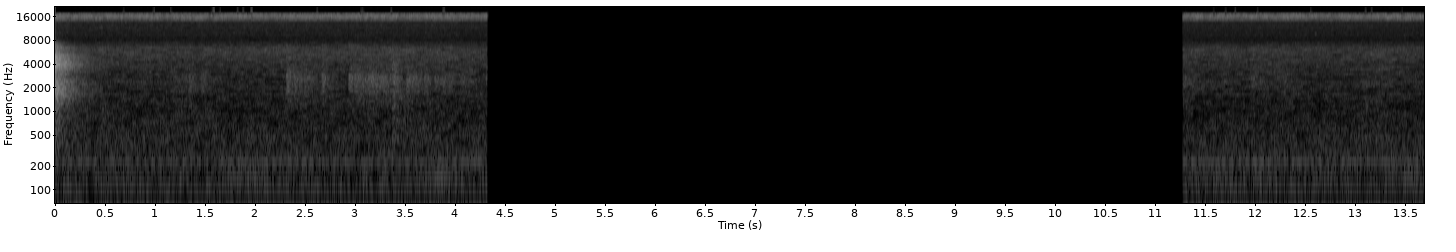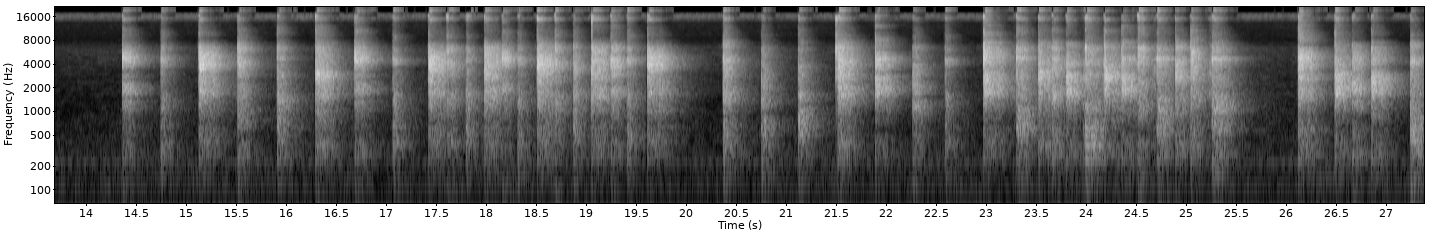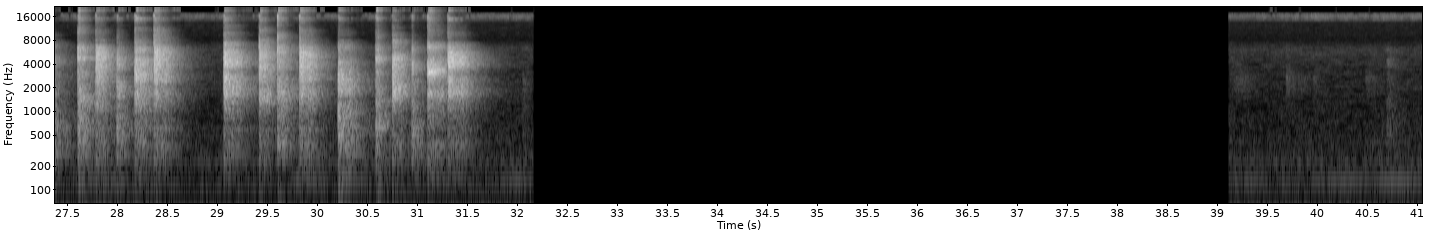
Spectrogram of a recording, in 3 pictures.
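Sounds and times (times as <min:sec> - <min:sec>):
tap shoes on hard floor: 0:14.4 - 0:31.7.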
